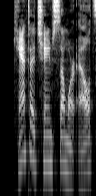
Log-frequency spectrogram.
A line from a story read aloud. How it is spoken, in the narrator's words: asked Dodd nervously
